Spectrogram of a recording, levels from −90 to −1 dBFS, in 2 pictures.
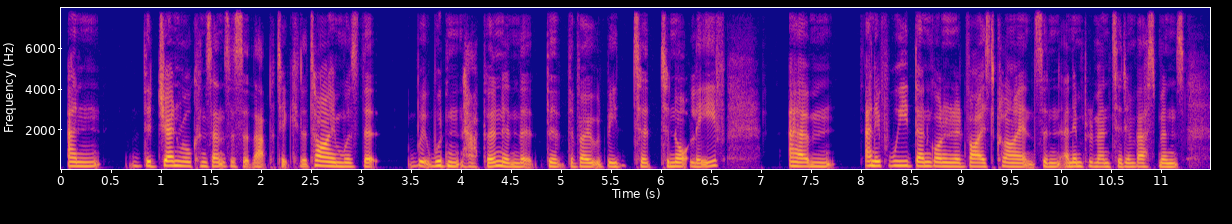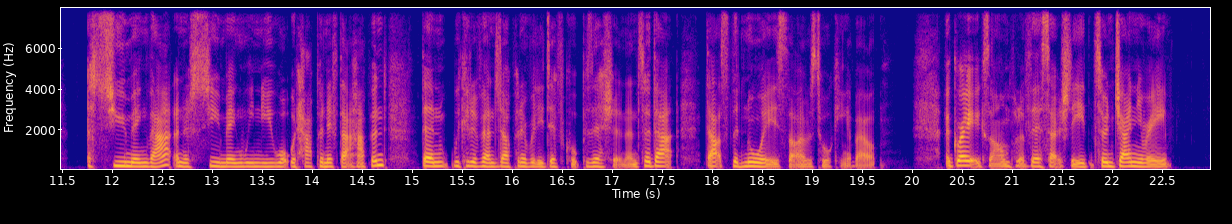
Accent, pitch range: British, 185-210 Hz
